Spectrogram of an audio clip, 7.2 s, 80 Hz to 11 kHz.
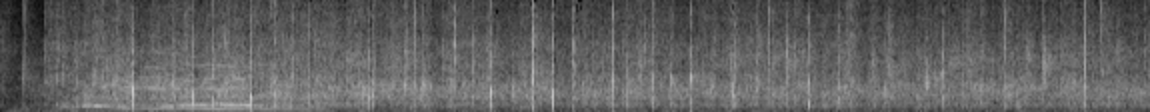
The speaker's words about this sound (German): Ein riesiger Applaus für die großartige, bezaubernde Cold Mirror. Danke. Das war im Autokino Live 2018.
